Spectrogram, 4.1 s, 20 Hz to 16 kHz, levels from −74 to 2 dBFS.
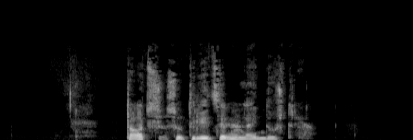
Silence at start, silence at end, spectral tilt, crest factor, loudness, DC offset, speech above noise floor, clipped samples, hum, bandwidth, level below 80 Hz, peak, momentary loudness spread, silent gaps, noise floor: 0.75 s; 1 s; -5 dB/octave; 20 dB; -20 LUFS; under 0.1%; 52 dB; under 0.1%; none; 11 kHz; -68 dBFS; -2 dBFS; 22 LU; none; -72 dBFS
